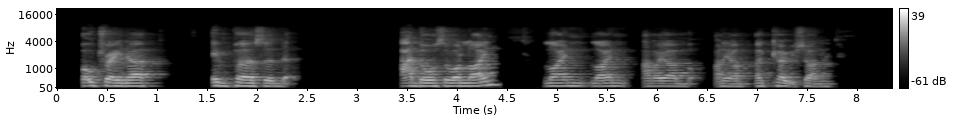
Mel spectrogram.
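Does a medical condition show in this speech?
Yes: stammer; better when comfortable with people around, more articulate when recording for social media; here repeated sounds.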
